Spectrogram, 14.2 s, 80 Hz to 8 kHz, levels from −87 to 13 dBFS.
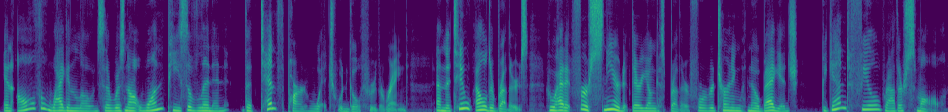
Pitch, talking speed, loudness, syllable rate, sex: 220 Hz, 195 wpm, -18 LUFS, 4.9 syllables/s, female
